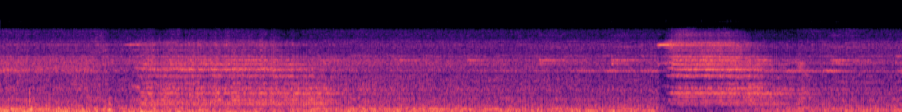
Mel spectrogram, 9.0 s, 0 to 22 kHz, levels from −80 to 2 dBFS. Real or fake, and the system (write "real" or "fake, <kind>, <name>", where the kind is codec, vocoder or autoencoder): fake, vocoder, WaveNeXt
